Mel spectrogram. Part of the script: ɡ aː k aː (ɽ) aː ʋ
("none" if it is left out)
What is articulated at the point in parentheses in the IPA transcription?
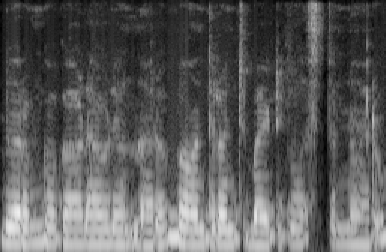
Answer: ɽ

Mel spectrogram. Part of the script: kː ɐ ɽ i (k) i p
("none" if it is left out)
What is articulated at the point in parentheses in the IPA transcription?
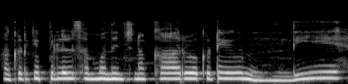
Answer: k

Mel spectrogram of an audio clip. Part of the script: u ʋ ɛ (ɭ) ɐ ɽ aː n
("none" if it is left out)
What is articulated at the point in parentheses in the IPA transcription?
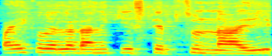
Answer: ɭː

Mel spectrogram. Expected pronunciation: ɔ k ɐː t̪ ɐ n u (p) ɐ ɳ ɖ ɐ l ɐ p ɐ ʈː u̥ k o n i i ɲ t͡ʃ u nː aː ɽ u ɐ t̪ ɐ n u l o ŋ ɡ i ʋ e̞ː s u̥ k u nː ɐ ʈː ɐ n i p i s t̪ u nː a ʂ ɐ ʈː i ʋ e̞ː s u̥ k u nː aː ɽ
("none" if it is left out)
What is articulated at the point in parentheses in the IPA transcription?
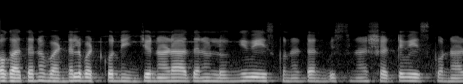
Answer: b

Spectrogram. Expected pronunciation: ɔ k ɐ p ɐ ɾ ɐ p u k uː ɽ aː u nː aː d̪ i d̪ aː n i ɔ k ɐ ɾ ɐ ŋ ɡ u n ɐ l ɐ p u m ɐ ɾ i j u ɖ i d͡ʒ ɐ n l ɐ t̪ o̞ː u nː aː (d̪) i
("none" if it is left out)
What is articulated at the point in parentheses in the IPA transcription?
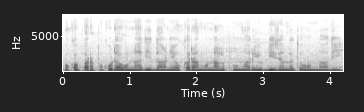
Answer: d̪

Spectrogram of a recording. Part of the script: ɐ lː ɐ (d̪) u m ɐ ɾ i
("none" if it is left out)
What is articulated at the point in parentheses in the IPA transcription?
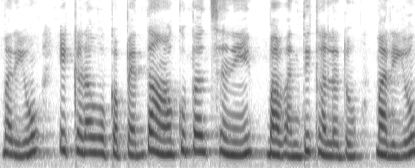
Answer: d̪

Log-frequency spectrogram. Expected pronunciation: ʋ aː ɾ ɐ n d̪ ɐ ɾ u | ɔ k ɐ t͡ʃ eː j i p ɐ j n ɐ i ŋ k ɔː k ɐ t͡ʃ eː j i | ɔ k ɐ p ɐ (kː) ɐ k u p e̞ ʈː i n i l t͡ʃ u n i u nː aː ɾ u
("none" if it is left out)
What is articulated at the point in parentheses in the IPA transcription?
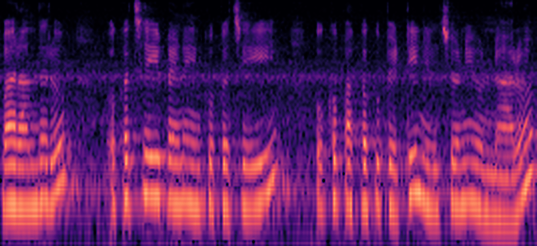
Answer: kː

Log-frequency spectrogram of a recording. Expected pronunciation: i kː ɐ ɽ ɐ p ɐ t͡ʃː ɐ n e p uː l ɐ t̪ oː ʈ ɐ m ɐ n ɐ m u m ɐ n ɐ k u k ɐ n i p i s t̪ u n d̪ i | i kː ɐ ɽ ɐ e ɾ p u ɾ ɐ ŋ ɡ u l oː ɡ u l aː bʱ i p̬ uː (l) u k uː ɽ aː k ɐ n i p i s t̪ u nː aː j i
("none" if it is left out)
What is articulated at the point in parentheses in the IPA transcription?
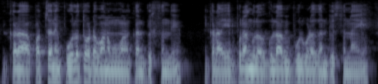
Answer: l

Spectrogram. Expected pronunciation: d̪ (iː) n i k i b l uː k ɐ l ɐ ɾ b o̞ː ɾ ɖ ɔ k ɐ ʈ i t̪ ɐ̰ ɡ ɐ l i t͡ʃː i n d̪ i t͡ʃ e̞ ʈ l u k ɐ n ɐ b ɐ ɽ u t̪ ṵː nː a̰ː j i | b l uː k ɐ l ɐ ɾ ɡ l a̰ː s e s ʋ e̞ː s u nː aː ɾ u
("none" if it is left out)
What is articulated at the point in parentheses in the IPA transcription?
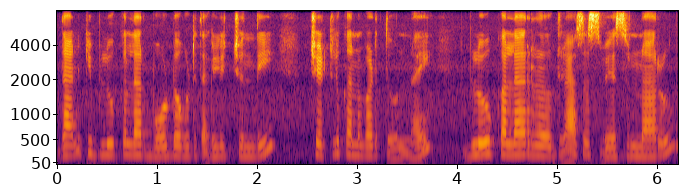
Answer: aː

